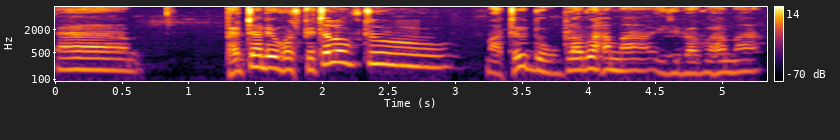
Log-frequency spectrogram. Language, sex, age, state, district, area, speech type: Bodo, male, 60+, Assam, Chirang, rural, spontaneous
